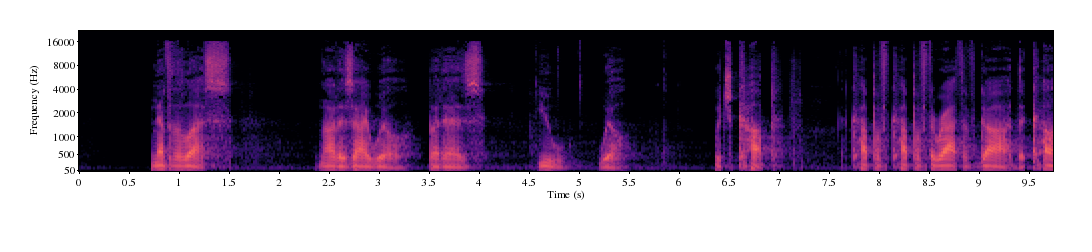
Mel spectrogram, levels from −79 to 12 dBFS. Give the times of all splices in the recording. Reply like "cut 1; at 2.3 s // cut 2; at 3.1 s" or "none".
cut 1; at 3.4 s // cut 2; at 8.1 s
